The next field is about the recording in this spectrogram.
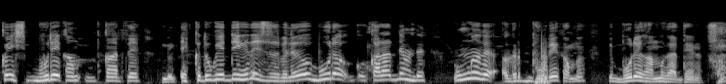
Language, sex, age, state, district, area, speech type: Dogri, male, 18-30, Jammu and Kashmir, Udhampur, rural, spontaneous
